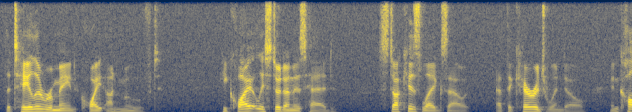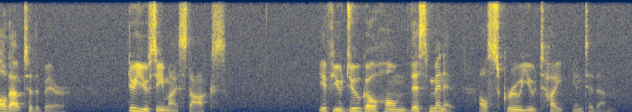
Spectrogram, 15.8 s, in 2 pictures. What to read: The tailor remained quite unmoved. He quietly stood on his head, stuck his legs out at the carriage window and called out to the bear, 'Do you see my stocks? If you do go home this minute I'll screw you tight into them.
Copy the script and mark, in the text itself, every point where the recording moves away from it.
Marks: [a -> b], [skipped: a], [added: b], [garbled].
The tailor remained quite unmoved. He quietly stood on his head, stuck his legs out at the carriage window and called out to the bear, 'Do you see my stocks? If you do go home this minute I'll screw you tight into them.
